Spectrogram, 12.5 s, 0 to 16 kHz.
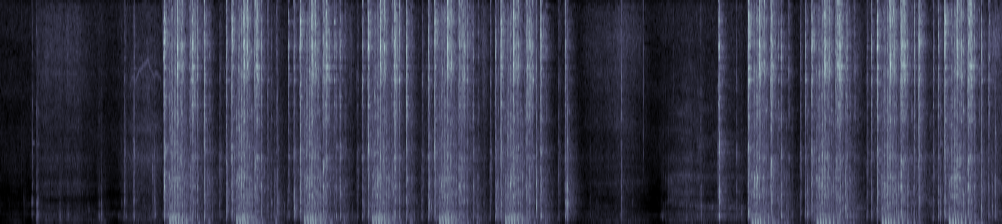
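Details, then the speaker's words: Husqvarna 262XP chainsaw after cleaning and pressure washing, choke on, air filter off: repeated rope pulls, raspy whirr, never fires; has compression, spark and fuel, owner suspects weak spark or water in cylinder. "we've got chokes on here we go should have fired should have fired by now"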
